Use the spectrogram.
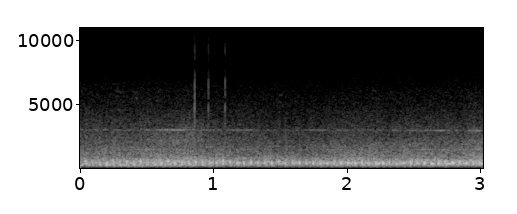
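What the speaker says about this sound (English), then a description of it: "That's one of our choppers coming in here. That's one of the medevac choppers." A military medevac helicopter flies in, its rotor and turbine making a steady, loud, continuous roar throughout with no break.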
